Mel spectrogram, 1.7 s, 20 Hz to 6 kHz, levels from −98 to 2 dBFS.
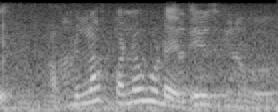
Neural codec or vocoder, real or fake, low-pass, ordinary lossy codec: none; real; 5.4 kHz; Opus, 64 kbps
